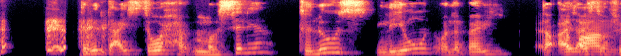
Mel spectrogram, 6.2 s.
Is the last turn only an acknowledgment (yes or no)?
no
